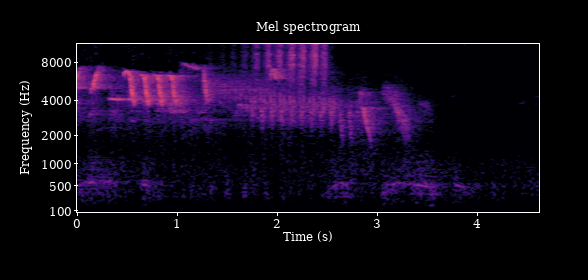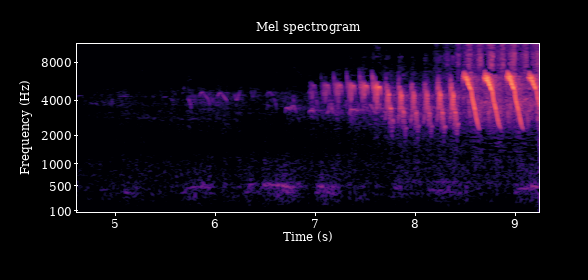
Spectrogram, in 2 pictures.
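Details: Several birds chirping outdoors: high trilled phrases at first, a quiet pause with faint lower notes, then a loud run of rapid descending chirps building at the end.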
